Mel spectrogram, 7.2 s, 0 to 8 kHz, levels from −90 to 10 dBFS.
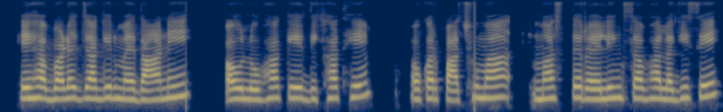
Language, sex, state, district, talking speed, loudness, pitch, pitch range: Chhattisgarhi, female, Chhattisgarh, Sarguja, 175 wpm, -17 LUFS, 260 Hz, 245-270 Hz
